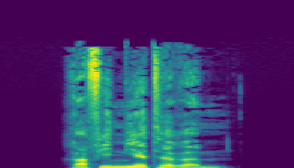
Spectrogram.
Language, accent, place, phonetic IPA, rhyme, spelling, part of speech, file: German, Germany, Berlin, [ʁafiˈniːɐ̯təʁəm], -iːɐ̯təʁəm, raffinierterem, adjective, De-raffinierterem.ogg
- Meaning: strong dative masculine/neuter singular comparative degree of raffiniert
